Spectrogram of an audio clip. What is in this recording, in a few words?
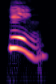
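"yin", Mandarin Chinese, tone 4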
